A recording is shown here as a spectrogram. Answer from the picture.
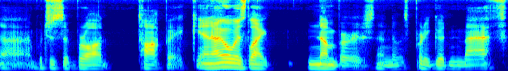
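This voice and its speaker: In a very clean recording with a silent background, a man with a Swedish accent speaks at a moderate pace, his bright, sharp tone dry and close with no echo. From Sweden. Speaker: finance executive. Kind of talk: interview. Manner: direct.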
